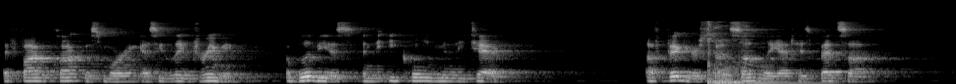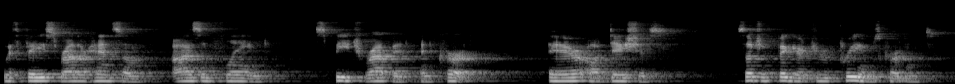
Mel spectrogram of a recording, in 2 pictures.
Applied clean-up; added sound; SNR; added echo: none; Thump, thud; 6 dB; reverberation time 0.8 s.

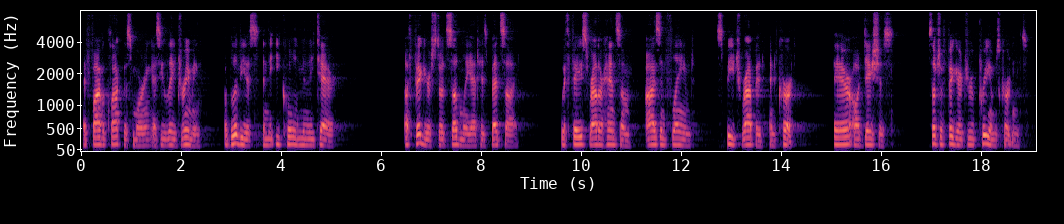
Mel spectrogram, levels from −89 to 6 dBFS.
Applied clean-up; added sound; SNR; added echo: none; none; none; none.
